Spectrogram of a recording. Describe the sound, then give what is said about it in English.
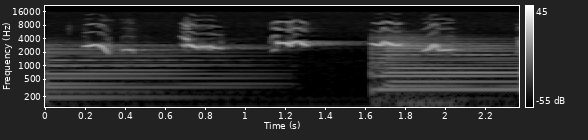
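Birds chirp in a backyard in short, bright bursts, about four quick calls in a row, clear, over a steady low humming tone in the background. “Coming up, how listening to the birds in the backyard was a turning point in my own sarcoidosis journey.”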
